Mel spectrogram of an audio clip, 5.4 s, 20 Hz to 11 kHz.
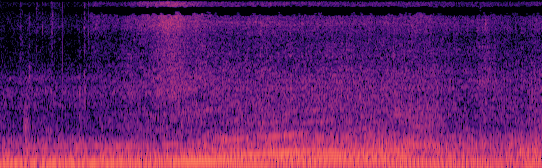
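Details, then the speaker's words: Carbureted V8 (Tempest) on street test while tuning for altitude, lean main jet with higher power valve: deep, lazy, blubbery burble pulling sluggishly; running overly rich, AFR 11s–12s, 13s at idle; plan to lean transition and drop a primary jet. "it's fat you can just hear it it's running overly rich just sluggish now you can see it on the afr 11s and 12s"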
